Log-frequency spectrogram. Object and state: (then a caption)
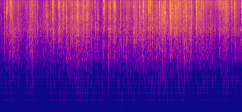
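Kraft paper mailer bag. A large, empty, flat brown kraft paper Staples mailer bag is rubbed and scratched across its surface by both hands using fingertips and long red nails. The result is a steady, dense crinkling and scratching with a bright, papery hiss and almost no low end.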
